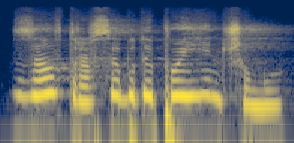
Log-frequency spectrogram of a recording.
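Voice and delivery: високий відсторонений внутрішній голос; подумай це вголос тонким голосом; думка Каліші. A narrator's reading. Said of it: "подумала Каліша". (високий голос думки дівчини)

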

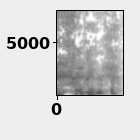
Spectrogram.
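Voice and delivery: short high-pitched chuckle; brief amused laugh. Real, not acted. Warm joking goodbye after the interview.

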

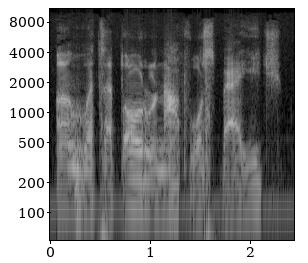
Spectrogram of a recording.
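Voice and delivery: pale thug asking the innkeeper; hoarse voice. Acted. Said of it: "cu o voce răgușită".

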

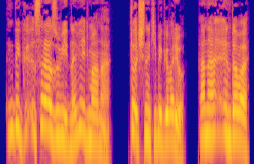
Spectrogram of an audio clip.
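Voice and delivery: high, frantic country bumpkin voice; high panicky peasant. Acted. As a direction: gabble like a scared yokel. Frightened bandit justifies himself. (высокий испуганный голос мужика)

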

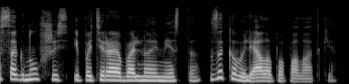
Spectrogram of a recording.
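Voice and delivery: ordinary delivery, nothing marked

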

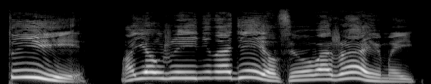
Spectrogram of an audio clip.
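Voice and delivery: high, loud, excited greeting; delighted surprise. A narrator's reading. Merchant greets the long-awaited visitor, high excited welcome.

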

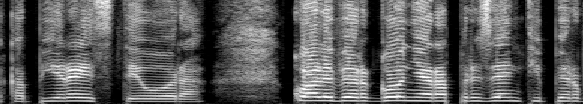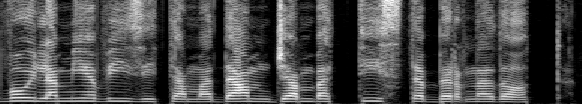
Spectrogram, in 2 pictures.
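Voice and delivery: loud, cutting reproach; angry scolding. A narrator's reading. The emperor berating Désirée, loud and angry. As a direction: hammer the shame into her.

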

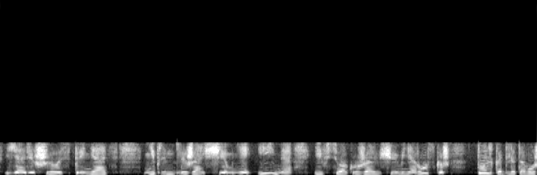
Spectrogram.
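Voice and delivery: высокий голос девушки в мольбе; молить о пощаде, голос выше и напряжённее; в отчаянии. Acted. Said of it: "вскричала с отчаянием Сюзанна". (Сюзанна умоляет Бриана не осуждать её, с отчаянием)

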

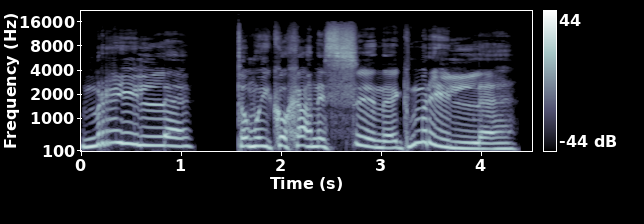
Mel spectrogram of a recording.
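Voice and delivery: high and loud happy cry; joyful shout. Acted. Mother joyfully shouts to her returning son at full voice. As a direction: call him home with all your joy. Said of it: "zawołała radośnie na cały głos".

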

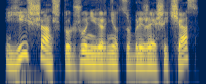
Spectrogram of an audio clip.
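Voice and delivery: plain reading voice

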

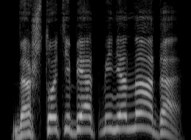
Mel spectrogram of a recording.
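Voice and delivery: high, loud exasperated yell; unable to hold back, shouting. A narrator's reading. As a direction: yell as if patience has snapped. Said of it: "не в состоянии сдерживаться, закричал он".

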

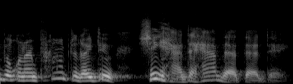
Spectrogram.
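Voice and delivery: ordinary talk

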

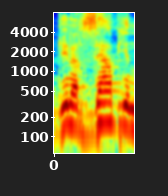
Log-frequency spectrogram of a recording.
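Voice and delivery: normal talking voice

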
